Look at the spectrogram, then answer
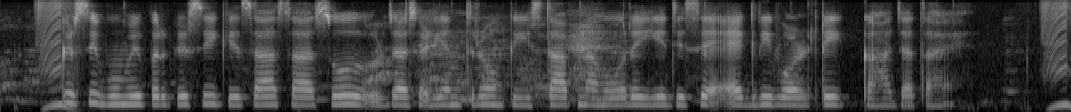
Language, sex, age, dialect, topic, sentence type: Hindi, female, 18-24, Marwari Dhudhari, agriculture, statement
